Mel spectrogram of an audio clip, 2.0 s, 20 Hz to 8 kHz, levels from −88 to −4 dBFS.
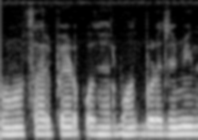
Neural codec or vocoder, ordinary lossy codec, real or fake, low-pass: none; none; real; none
